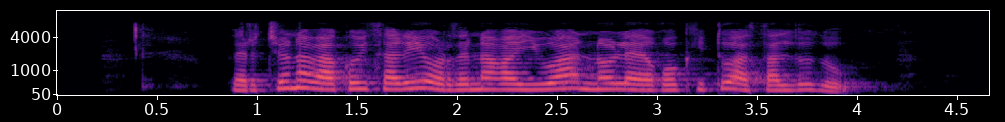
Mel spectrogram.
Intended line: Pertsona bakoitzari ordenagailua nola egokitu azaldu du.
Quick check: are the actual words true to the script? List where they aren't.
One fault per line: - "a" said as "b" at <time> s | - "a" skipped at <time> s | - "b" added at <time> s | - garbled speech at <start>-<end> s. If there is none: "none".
none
